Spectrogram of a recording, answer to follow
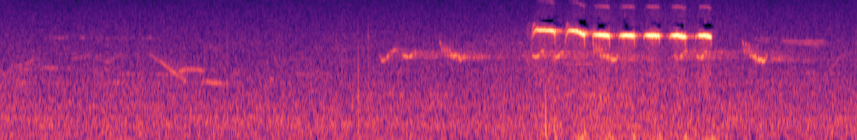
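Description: A small tit of the chickadee family calling from the nest box: a few soft chirps, then, just before the end, a rapid run of about seven loud, high notes lasting under a second.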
